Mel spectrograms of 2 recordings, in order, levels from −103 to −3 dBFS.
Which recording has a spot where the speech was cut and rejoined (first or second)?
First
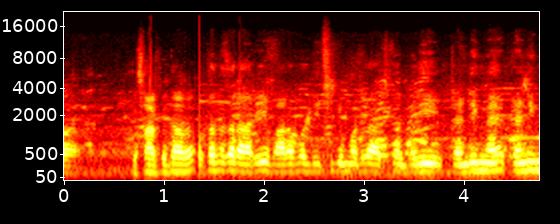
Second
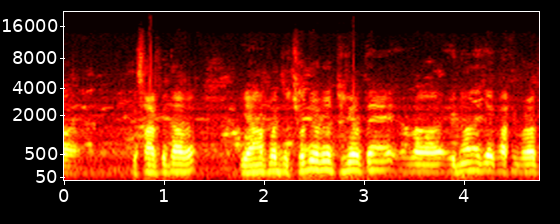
first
